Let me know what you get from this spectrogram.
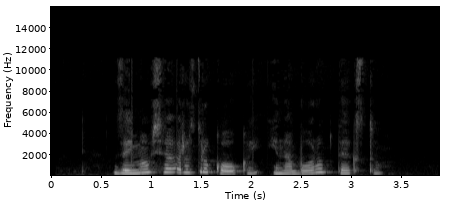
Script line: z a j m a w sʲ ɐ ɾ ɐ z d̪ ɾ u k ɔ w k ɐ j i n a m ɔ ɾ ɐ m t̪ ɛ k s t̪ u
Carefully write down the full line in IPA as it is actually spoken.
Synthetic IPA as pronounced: z a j m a w sʲ ɐ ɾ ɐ z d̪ ɾ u k ɔ w k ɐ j i n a b ɔ ɾ ɐ m t̪ ɛ k s t̪ u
